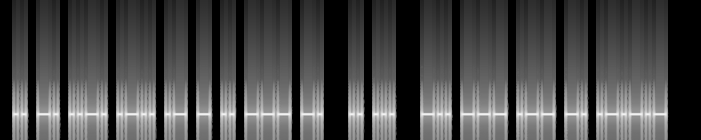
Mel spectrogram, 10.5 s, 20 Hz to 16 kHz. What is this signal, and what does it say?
Morse code, heard as a keyed tone, about 19 wpm, 700 Hz. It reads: INFLATION IS DOWN.
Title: Sentences from Top 1100 Words 20wpm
